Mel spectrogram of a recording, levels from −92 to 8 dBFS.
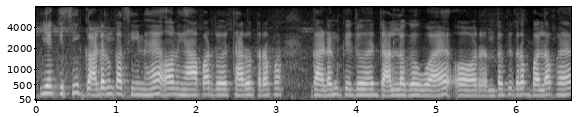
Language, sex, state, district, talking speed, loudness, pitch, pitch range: Hindi, female, Chhattisgarh, Raipur, 240 wpm, -17 LUFS, 185 Hz, 180-195 Hz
